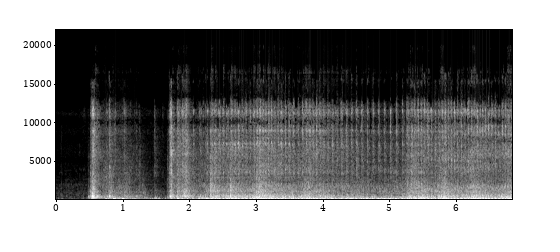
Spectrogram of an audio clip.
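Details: Honda ATC200S barn-find three-wheeler: catches after a short cough and settles into a deep, loud, even single-cylinder thump with no misses; running healthy.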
